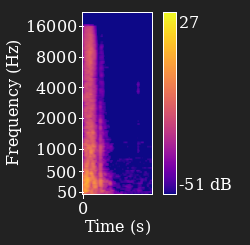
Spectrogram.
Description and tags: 0015 MZipper Processed
Recordings of the Alexander Wang luxury handbag called the Rocco. ZIpper processed
Alexander-Wang, Handbag, Hardware, Leather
